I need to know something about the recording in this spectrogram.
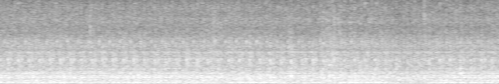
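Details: Honda Odyssey after Big-Sert repair of a blown-out spark plug hole and plug reinstalled: engine catches into a steady, even idle with no misfire stumble or ticking over the hum. Normal idle.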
